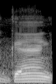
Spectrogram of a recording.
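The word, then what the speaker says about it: gang: पे क्या हो जाएगा, गा, ना कि जा। तो क्या पढ़ेंगे इसे, गैंग, गैंग यानी कि टोली।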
